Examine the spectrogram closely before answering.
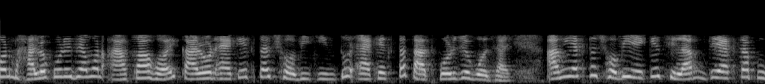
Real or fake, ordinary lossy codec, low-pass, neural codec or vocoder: fake; AAC, 16 kbps; 7.2 kHz; codec, 44.1 kHz, 7.8 kbps, Pupu-Codec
